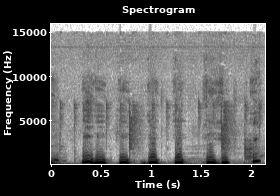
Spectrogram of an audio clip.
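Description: A rapid, even run of short hooting sounds, about three a second, each one rising and falling in pitch.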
